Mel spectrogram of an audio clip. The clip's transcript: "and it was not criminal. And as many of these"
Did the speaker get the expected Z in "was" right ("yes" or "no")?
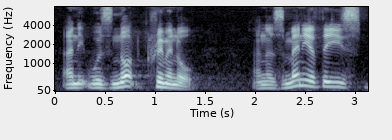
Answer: yes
